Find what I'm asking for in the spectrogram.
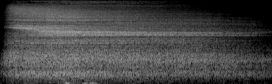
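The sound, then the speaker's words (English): A single long, forceful breath is blown out during a guided breathing exercise. The airy, breathy hiss swells quickly, holds steady, then slowly fades, alone without any talking. “Next breath. Big inhale. And blow.”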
